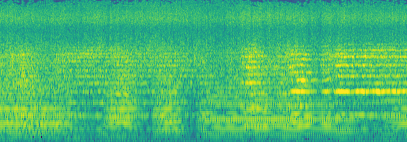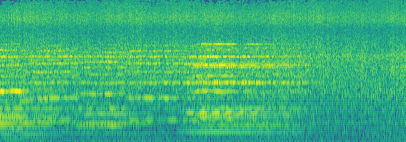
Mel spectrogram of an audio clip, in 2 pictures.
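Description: Dramatic background music: sustained chords that shift every second or so, dropping in level near the end. It is a bridge between two scenes of the radio play.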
